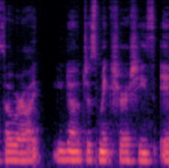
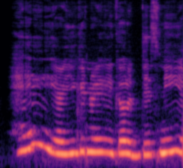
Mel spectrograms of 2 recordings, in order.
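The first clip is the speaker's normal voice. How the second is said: put-on much higher, fast and bright-toned talk to a toddler; sweet voice to a child; 10 semitones higher, 7 dB louder than usual. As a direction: coax a little girl cheerfully. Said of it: "And I was like".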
